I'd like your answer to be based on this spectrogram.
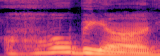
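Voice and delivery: calling the name out high and loud; crying out. A narrator's reading. Jollymon calling out to his returning dolphin friend, high and loud. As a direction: call out to the dolphin in joy. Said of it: "he cried".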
